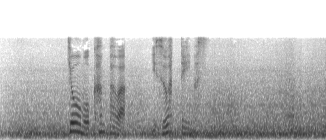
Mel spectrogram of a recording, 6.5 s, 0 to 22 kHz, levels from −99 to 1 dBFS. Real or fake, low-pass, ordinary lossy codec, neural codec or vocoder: fake; 7.2 kHz; none; vocoder, 44.1 kHz, 128 mel bands every 256 samples, BigVGAN v2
